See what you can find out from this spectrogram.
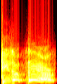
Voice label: metropolice up there alert; Half Life Alyx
